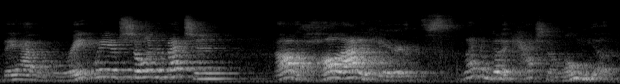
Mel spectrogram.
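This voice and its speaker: A woman's voice: high voice, very animated, normal speed, bright, forceful tone, exaggerated voice. A woman in a staged play reading playing a proud, defiant nightclub singer with a slangy, cutting, sardonic manner. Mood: weary, sardonic. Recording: distant, very echoey room.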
